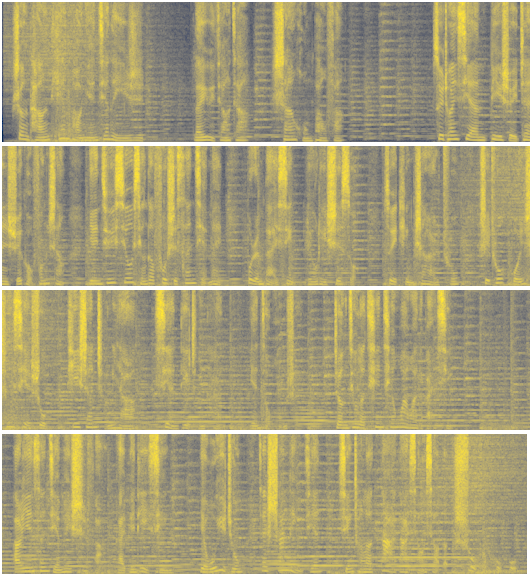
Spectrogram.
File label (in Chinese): 女 讲述; 白水仙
